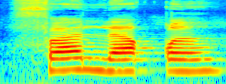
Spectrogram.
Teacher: اور قوف پہ ساکن ہے، قلقلہ ہوگا، آواز باؤنس ہوگی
